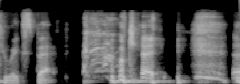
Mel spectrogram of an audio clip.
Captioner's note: laughs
